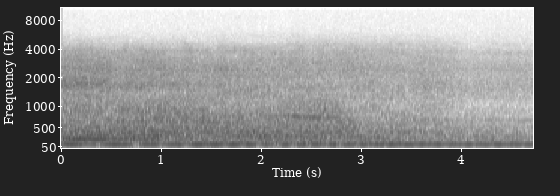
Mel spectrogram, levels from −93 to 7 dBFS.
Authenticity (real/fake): real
